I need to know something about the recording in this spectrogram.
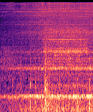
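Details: Coleman naphtha camp stove after warm-up, lever turned down, flame burning blue: steady even roar with a faint constant whistle, no sputter or surging; normal clean burner operation.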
